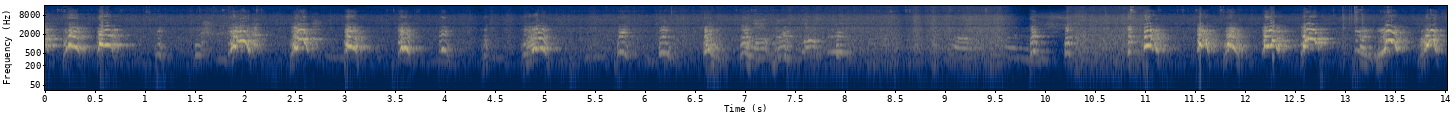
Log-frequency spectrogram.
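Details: Indoor dachshund barking at a window being squirted with hose water while it licks and bites at the glass; sharp, high barks repeat in rapid bursts about twice a second, with short pauses and human voices mixed in.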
